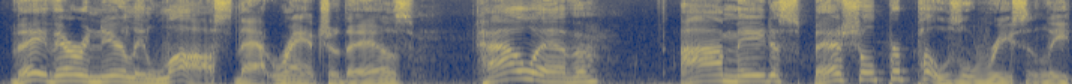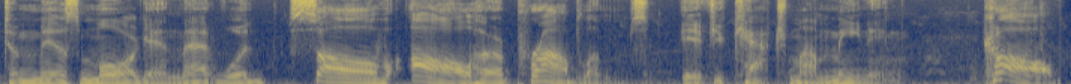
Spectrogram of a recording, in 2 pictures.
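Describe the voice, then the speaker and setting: An actor playing a smooth, scheming town boss in a western audio drama, measured, self-assured and insinuating. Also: male voice, mid-range voice, huge pitch swings, exaggerated voice. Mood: smug, insinuating.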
